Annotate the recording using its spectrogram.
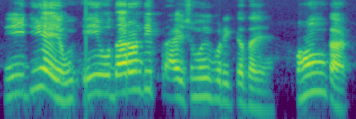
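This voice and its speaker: High-voiced male teacher, questioning. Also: sing-song, brisk, darkish tone, no echo. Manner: questioning, repetitive, coaxing students. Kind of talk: classroom grammar lesson. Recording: dull dry classroom recording.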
